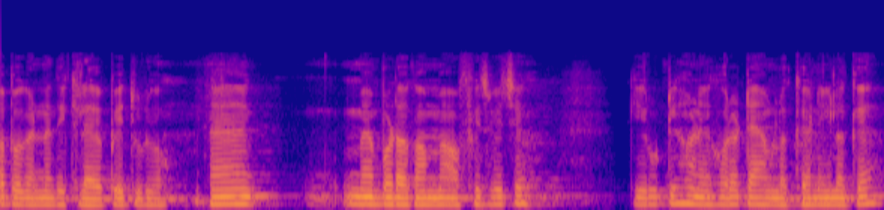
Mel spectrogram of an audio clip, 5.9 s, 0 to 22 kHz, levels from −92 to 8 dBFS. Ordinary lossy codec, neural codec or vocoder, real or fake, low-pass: none; none; real; none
